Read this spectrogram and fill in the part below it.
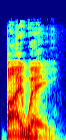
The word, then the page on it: byway: American English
